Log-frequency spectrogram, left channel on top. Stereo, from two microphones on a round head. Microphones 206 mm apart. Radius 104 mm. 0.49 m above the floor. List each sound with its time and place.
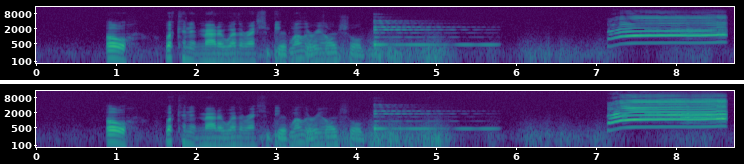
0.9 s a man speaking: 10° left (ahead or behind); by 3.8 s 65° left (ahead or behind)
2.8 s a man speaking: 55° left (ahead or behind)
4.2 s a piano: 45° left (ahead or behind)
7.1 s a shout: 50° right (ahead or behind)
